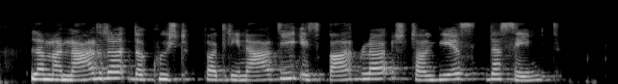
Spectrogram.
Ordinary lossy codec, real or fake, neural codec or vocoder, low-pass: MP3, 48 kbps; fake; codec, 16 kHz, 2 kbps, X-Codec, HuBERT features, trained on general audio; 7.2 kHz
